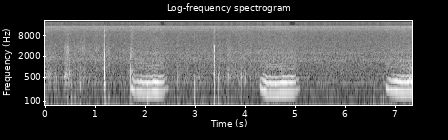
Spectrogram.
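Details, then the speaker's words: Cat sleeping under a white blanket, snoring loudly enough to be heard from another room: three slow, drawn-out buzzing nasal snores, each under a second, about 23 a minute, in a quiet room. "Lulu is snoring, and I'm going to try and capture it."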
